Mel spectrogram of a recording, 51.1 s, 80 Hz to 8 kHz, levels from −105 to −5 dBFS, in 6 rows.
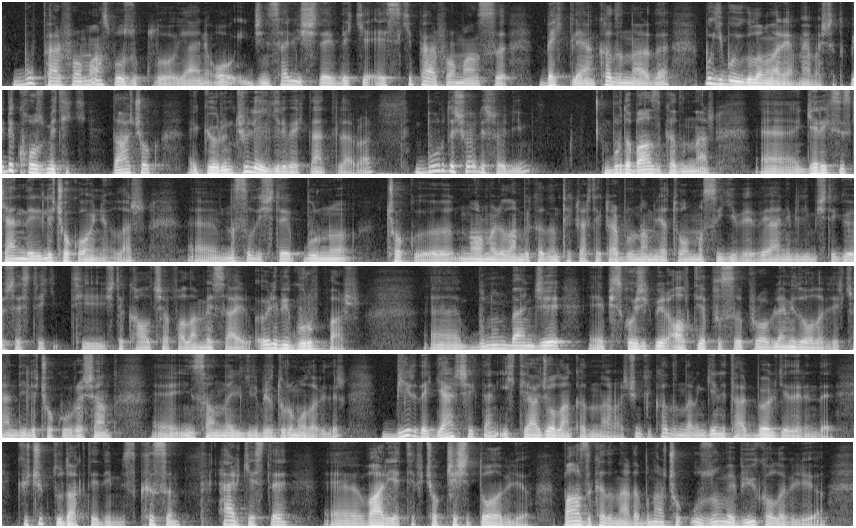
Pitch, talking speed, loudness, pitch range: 95 Hz, 135 wpm, -25 LUFS, 85-115 Hz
